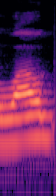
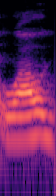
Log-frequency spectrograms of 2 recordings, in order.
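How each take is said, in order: The two takes are said the same way.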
